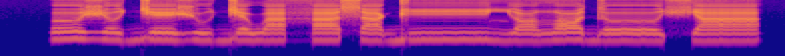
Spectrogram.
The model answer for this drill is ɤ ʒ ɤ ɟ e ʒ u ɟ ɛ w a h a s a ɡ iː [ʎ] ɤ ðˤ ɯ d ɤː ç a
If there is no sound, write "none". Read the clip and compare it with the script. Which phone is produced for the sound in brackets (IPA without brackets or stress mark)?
ʎ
